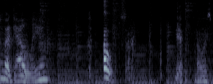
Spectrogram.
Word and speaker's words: Galileo: It's Galileo.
